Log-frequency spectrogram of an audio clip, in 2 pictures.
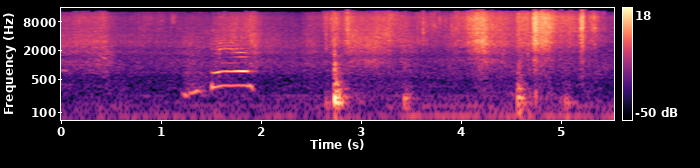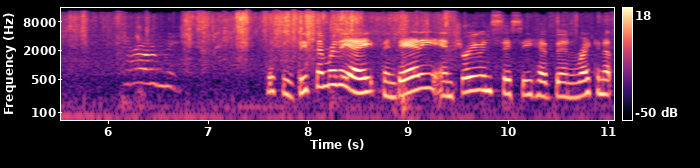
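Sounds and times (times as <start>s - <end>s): dry leaves crunching: 0.0s - 9.8s
thump: 2.6s - 3.6s, 4.5s - 4.8s.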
